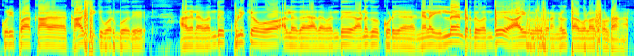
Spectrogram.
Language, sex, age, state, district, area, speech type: Tamil, male, 45-60, Tamil Nadu, Krishnagiri, rural, spontaneous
